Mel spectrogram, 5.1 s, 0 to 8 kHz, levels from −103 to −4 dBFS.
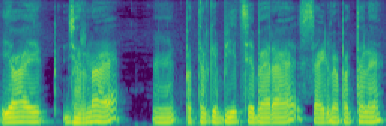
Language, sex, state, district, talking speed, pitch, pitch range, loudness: Hindi, male, Jharkhand, Deoghar, 185 wpm, 110 Hz, 110-115 Hz, -16 LUFS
